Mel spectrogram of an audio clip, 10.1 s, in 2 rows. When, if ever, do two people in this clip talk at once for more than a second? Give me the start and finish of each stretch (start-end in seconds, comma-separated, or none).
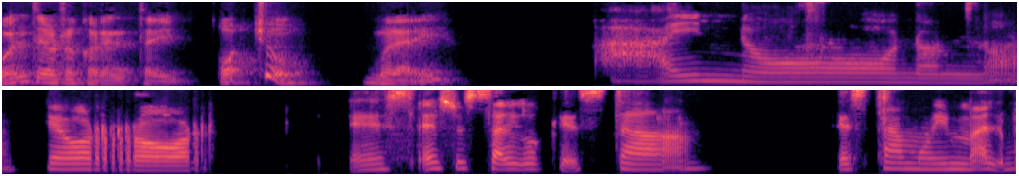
none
